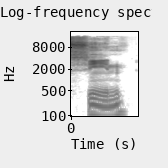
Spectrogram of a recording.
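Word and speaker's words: Cine: And Lewis Seen, it looks like it's signed, but it's pronounced Seen.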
